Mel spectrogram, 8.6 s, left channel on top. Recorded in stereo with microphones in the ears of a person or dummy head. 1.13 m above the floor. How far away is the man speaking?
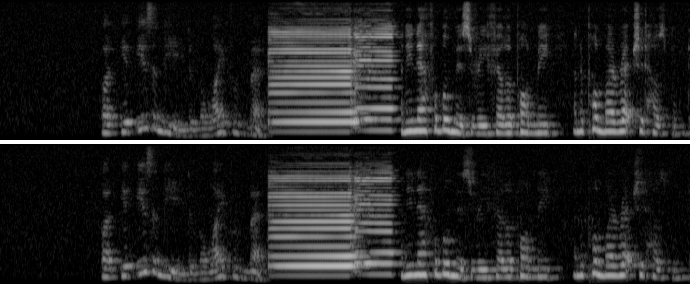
About 5.5 m.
